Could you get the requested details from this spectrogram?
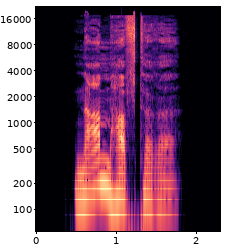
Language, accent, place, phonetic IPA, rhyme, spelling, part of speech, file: German, Germany, Berlin, [ˈnaːmhaftəʁə], -aːmhaftəʁə, namhaftere, adjective, De-namhaftere.ogg
- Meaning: inflection of namhaft: 1. strong/mixed nominative/accusative feminine singular comparative degree 2. strong nominative/accusative plural comparative degree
